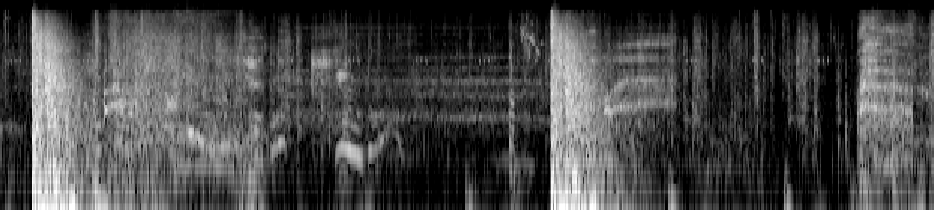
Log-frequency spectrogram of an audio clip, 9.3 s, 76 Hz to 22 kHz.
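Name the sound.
rifle gunshots in 7 Days to Die video game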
